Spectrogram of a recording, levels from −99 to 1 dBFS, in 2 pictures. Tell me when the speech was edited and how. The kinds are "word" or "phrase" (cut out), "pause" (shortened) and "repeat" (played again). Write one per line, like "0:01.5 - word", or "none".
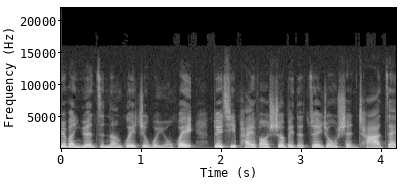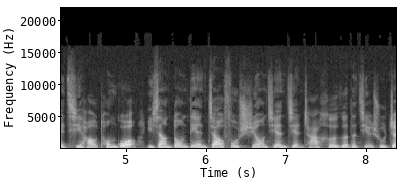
0:05.2 - pause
